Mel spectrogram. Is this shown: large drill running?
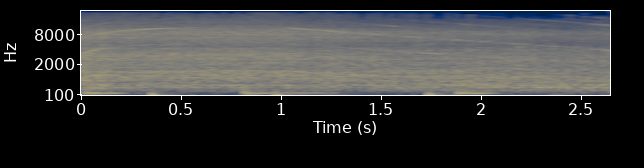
yes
